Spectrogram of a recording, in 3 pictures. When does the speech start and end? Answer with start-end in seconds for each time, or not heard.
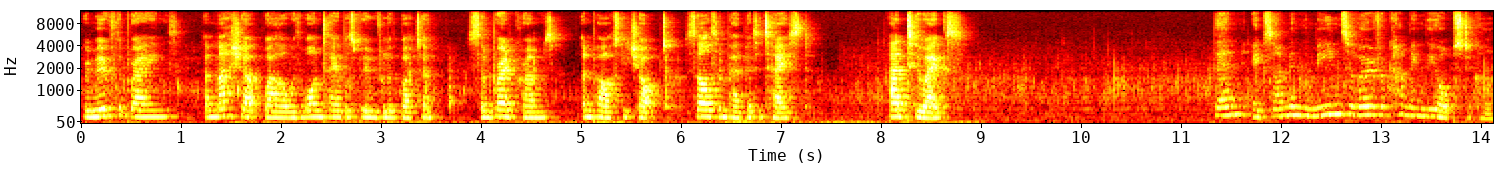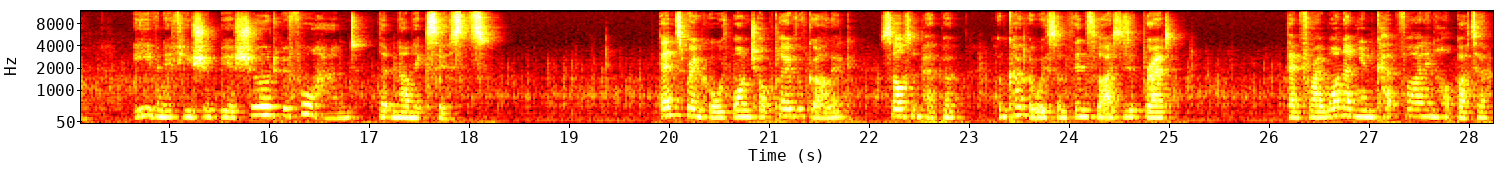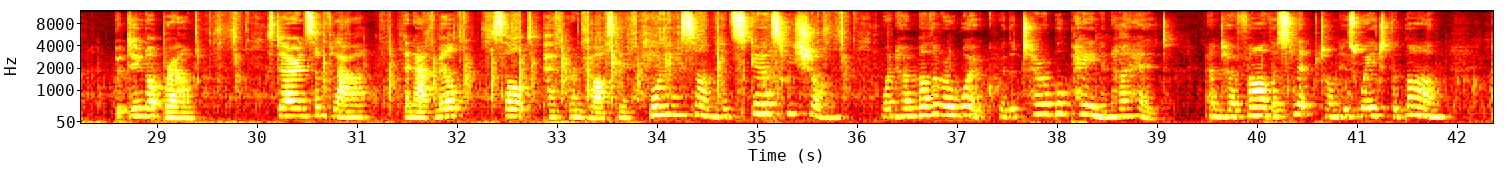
0.0-9.0, 11.3-18.2, 19.9-25.1, 26.1-42.3.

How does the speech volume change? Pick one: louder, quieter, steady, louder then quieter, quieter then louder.
steady.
